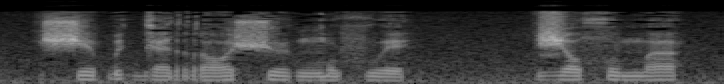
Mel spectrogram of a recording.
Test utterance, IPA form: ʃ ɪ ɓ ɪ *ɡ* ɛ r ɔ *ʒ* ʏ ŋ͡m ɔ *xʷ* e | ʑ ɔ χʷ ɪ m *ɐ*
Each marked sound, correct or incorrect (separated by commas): correct, incorrect, correct, correct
